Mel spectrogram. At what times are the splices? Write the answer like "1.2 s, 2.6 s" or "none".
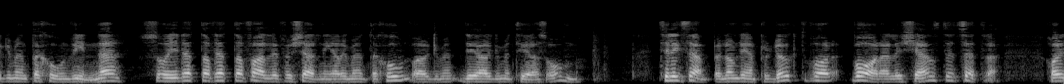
1.3 s, 2.1 s, 4.1 s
